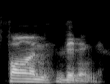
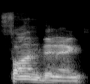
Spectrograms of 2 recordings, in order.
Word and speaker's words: Von Winning: It's Von Winning. The V is pronounced like an F. Von Winning. Von Winning.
